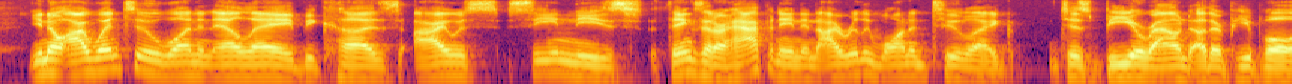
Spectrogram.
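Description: In an ordinary speaking voice, a man talks at a fairly quick pace, medium in pitch with ordinary variation, against a quiet background. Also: hardly any pauses. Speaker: comedian. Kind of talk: casual chat.

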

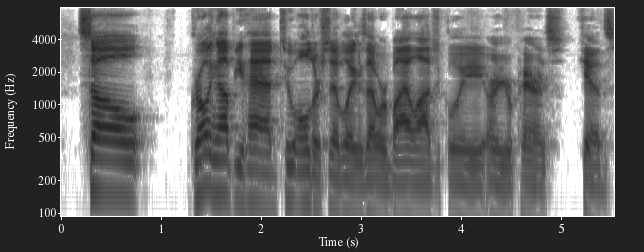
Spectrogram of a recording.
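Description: Speaking at a moderate pace with an American accent, a man uses an ordinary speaking voice at a fairly low pitch. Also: very clean recording, silent background. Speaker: podcast co-host. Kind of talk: casual interview conversation.

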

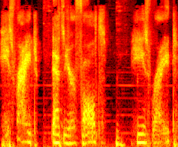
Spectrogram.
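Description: A female-sounding, raspy put-on character voice whispers over faint music in the background. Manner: reproachful, accusing.

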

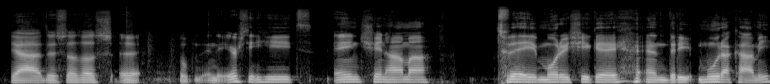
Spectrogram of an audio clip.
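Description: Very slowly and with fairly even intonation, a man speaks at a medium pitch. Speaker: podcast co-host. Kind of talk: casual chat.

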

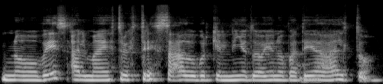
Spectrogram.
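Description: A woman talks at a moderate pace. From Chile. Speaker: taekwondo coach and physical education teacher. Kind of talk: interview.

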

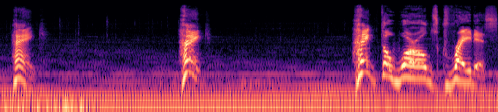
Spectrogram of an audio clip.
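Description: Over clear background music, a man puts on a character voice at a high pitch and very slow pace, with big pitch swings and vocal fry.

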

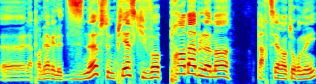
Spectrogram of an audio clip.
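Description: A man with a Quebec accent at a moderate pace, his tone dark and mellow, in a very clean recording with a silent background and a dry, close sound free of echo. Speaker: podcast host. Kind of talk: interview.

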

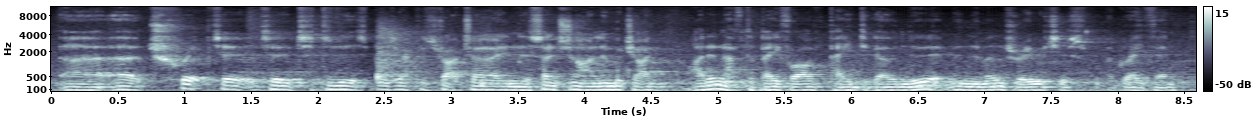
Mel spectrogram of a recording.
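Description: A man with a very deep, low voice speaks at a very fast pace with fairly even intonation. Audible room echo and noticeable background noise accompany him. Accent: English. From England, Midlands. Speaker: technical diving instructor. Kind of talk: casual chat. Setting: bar. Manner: halting.

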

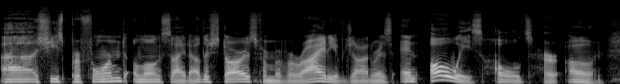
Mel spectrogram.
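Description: In a very clean recording with a silent background, a man with an unremarkable speaking voice talks at a moderate pace, with fairly low pitch and ordinary pitch variation. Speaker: radio host and music critic. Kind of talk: interview. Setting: studio.

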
